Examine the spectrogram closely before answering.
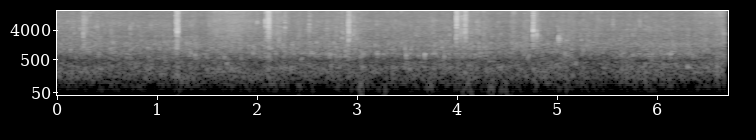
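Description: Shallow water trickling along a waterlogged mountain trail, with about five sharp footsteps in the wet ground and water, roughly one a second, as a hiker walks up it.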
